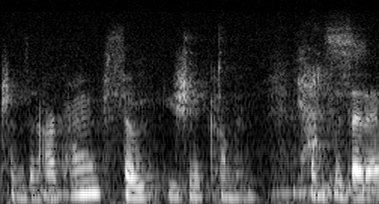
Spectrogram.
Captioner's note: none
